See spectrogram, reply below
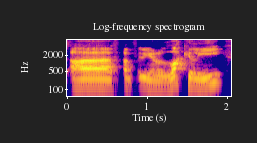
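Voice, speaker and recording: A man in his thirties from Sweden, a native Swedish speaker, speaks on a video call at a middle pitch. He talks earnestly and often repeats a word while he gathers his thoughts. He sounds like a coach giving a casual interview from a bright room at home. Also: slow. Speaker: success coach, guest.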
